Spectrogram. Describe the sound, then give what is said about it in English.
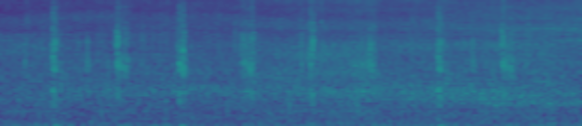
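Steady footsteps peel off a sticky pavement on a Winnipeg street, the sticky layer being aphid poo, each step a short crackling rip repeating about twice a second over a constant outdoor hiss. No voices. “And as Global's Abigail Turner reports, it's making for some sticky streets.”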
